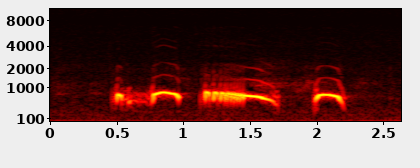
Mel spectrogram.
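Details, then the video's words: Vietnamese decoy spotted dove kept to lure wild birds: one cooing phrase of a short rough note, a hooting coo, a long drawn, slightly falling husky coo and a final short coo. "Cu gáy kích lửa bổi cực nhạy"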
